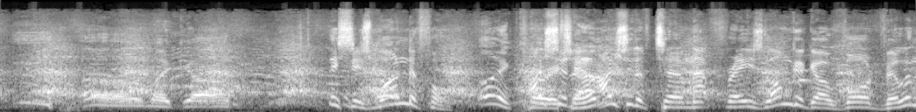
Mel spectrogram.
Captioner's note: fans chanting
